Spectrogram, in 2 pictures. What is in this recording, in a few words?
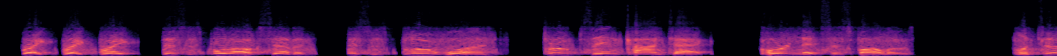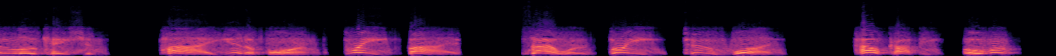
military radio voice troops in contact message; Sonniss GDC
